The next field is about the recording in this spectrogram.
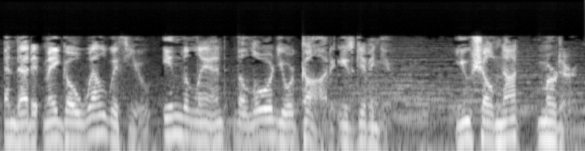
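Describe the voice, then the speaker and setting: An actor playing God, solemnly proclaiming commandments in a dramatized scripture reading. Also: male voice, on the low side, close to an everyday voice. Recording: dull sound with music behind. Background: music.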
